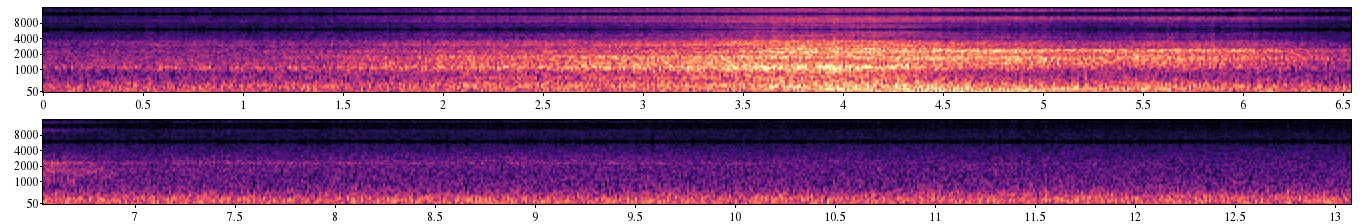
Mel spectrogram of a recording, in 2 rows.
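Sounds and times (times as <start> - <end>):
vehicle passing by: 0.0 - 6.9.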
